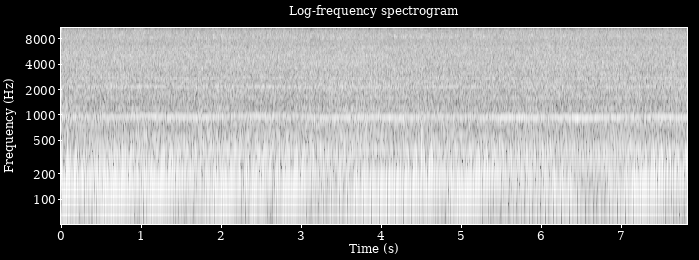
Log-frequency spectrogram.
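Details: 800+ hp Jeep Wrangler after teardown and repair, cooling system still uncapped and unpressurized, heater on full to purge air: even, steady idle, smooth low drone, no knocks, misses or squeals; running normally.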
